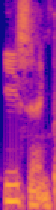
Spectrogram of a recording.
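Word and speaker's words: Essang: By the way, he pronounces it Esang, but nevertheless, thanks for everything, Bassey.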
